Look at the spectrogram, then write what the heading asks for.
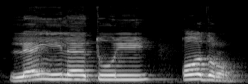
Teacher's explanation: لیلۃ القدر، قاف کو پر پڑھیں گے، آخر میں را ہے، اس را کو بھی پر پڑھیں گے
